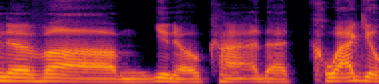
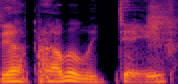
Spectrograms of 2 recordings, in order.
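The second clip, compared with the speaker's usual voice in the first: scornful, contemptuous tone. Teasing dave for not watching any as an adult, scornful tone. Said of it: "You hear the scorn in my voice?".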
